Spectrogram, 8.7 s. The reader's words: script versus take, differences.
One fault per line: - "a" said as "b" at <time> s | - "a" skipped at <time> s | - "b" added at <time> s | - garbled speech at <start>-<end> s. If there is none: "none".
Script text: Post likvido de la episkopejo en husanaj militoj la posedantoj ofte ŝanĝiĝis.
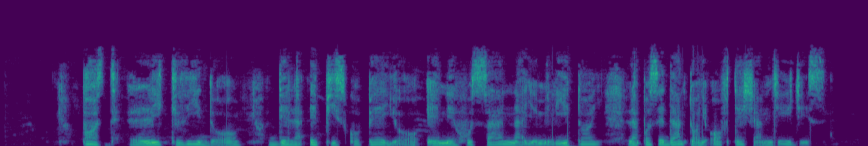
none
